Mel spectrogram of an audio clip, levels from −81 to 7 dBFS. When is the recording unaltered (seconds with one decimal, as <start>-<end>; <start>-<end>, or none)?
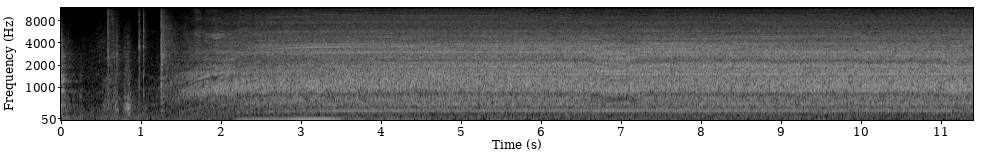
0.0-11.4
